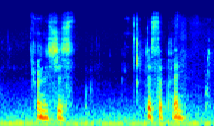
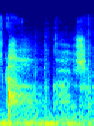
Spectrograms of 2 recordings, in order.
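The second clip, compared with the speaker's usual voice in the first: hushed breathy whisper; 9 dB quieter than usual. Real, not acted. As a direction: sigh it out in a whisper. Reacting to strawberry taste, ASMR.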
